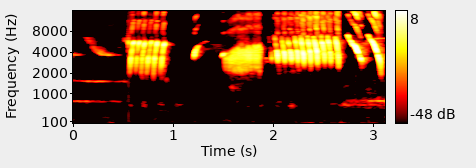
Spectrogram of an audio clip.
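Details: Canary singing to encourage silent birds to sing again, in short bursts of buzzy trills separated by brief gaps, ending in quick swooping notes.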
